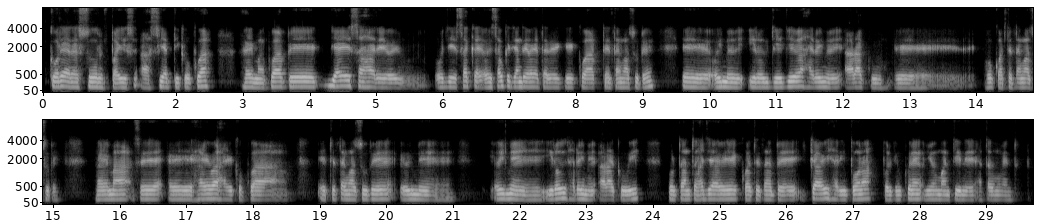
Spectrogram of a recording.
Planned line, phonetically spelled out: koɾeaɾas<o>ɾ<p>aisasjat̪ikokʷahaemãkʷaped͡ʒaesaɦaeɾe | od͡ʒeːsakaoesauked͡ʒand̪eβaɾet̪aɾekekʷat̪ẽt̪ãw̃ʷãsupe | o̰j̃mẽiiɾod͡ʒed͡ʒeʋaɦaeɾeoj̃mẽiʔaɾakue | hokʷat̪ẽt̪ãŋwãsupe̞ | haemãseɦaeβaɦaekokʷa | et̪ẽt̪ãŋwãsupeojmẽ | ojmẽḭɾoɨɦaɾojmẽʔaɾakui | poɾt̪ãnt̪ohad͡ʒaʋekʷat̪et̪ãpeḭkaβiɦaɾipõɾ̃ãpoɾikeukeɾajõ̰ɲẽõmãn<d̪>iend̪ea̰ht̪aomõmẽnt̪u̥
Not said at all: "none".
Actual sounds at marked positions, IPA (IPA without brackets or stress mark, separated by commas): u, p, t̪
